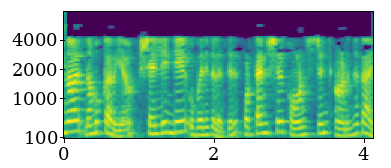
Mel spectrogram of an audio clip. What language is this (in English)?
Malayalam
